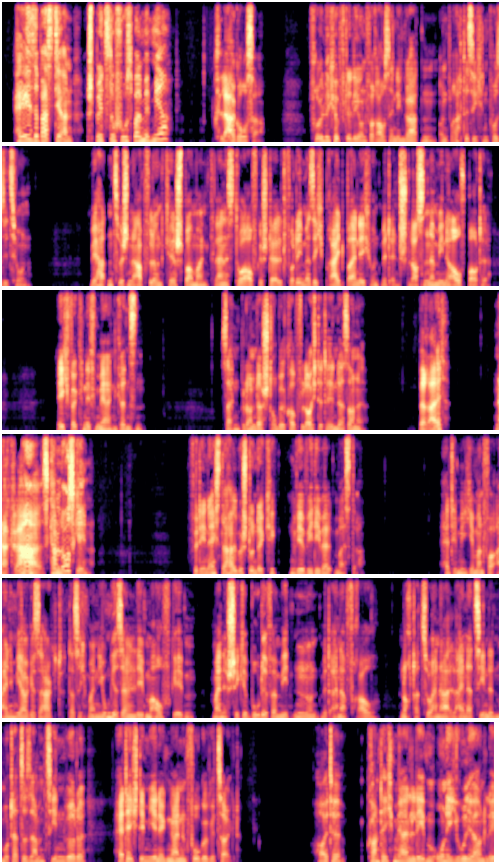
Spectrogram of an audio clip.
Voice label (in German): Hoerbuch; Die kleine Pension Kuestentraum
